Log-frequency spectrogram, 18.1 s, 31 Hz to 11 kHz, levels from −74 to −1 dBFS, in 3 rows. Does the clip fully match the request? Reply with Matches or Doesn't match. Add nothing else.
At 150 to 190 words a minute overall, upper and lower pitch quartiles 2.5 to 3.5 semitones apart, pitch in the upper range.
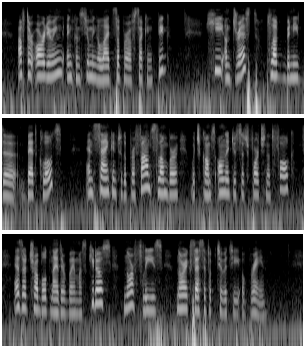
Doesn't match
